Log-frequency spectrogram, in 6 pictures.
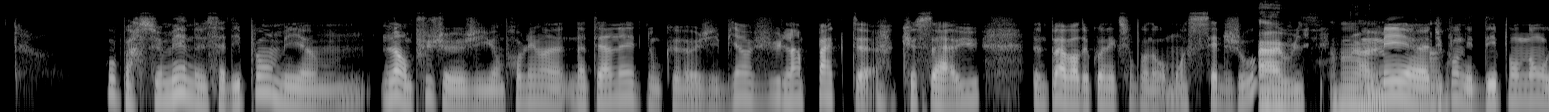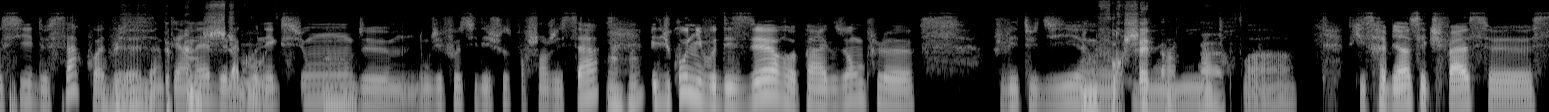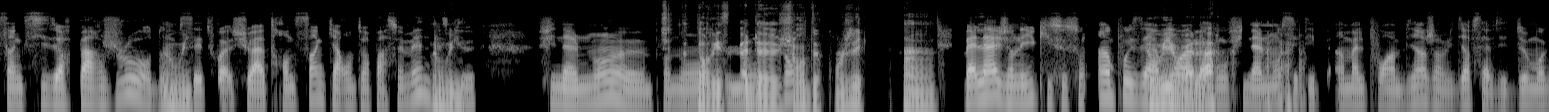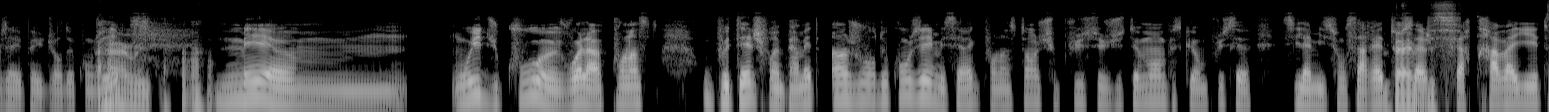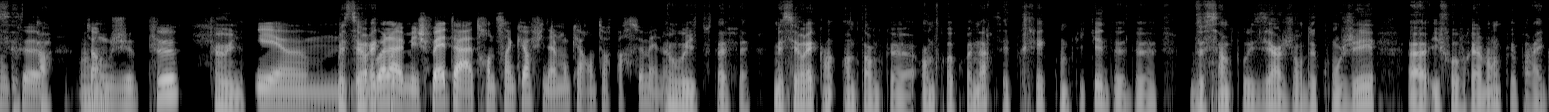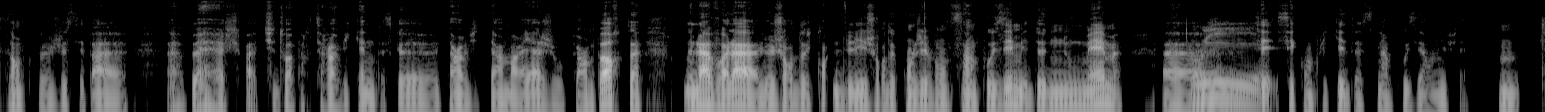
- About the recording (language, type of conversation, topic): French, podcast, Pourquoi as-tu choisi cet équilibre entre vie professionnelle et vie personnelle ?
- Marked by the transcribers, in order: stressed: "l'impact"; other noise; laughing while speaking: "ah oui"; chuckle; stressed: "imposés"; chuckle; chuckle; drawn out: "Oui"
